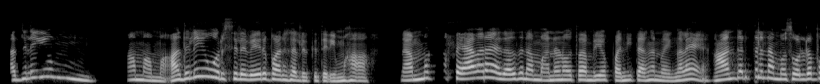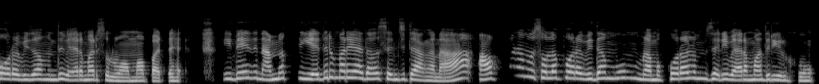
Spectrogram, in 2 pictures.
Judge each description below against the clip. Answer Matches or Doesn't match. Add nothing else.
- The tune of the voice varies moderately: Doesn't match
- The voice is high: Matches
